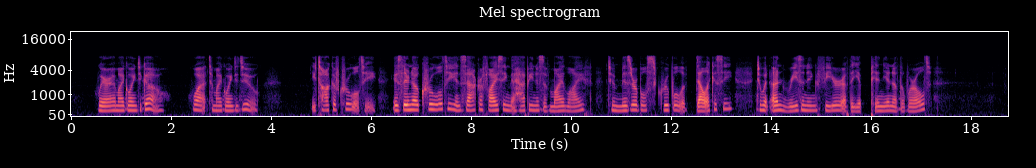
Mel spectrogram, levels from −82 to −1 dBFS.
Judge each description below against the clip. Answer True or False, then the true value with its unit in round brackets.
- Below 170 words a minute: True (135 wpm)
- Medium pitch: False (195 Hz)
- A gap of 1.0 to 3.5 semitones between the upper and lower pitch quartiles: True (2.4 semitones)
